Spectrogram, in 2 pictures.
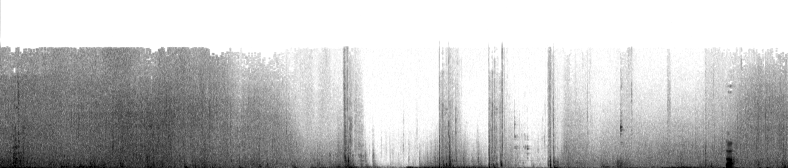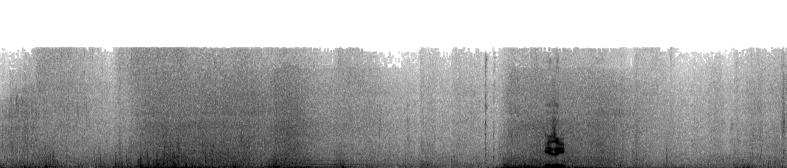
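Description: A man talks into a close microphone.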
